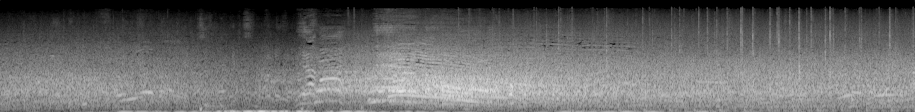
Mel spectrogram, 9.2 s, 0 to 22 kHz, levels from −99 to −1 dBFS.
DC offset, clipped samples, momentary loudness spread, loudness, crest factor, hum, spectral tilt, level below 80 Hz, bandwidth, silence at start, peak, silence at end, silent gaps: under 0.1%; under 0.1%; 19 LU; -22 LUFS; 18 dB; none; -3 dB/octave; -48 dBFS; 16.5 kHz; 0 s; -4 dBFS; 0 s; none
